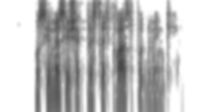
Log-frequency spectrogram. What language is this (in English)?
Slovak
